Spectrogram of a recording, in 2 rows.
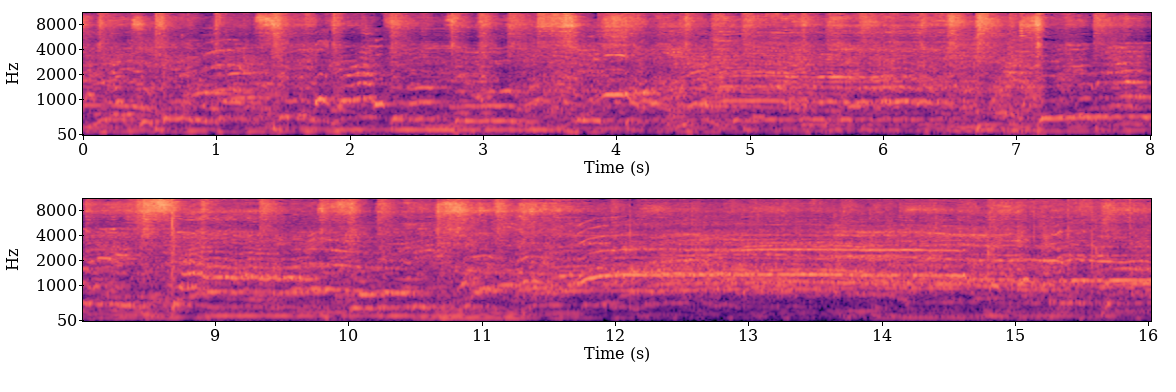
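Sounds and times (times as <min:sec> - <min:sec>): pop music with singing: 0:00.0 - 0:16.0.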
